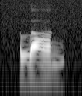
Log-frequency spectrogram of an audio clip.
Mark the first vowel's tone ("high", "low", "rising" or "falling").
low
